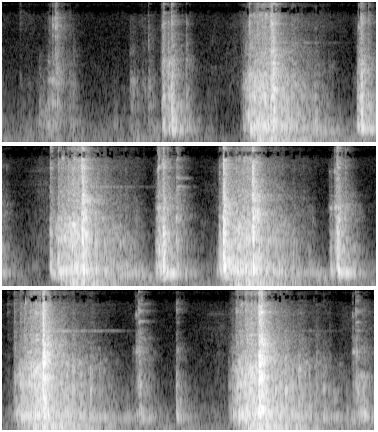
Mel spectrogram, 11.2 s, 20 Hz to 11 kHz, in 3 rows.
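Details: 1980s Honda 650 generator on a truly cold start with the choke on, before carburetor mixture adjustment: about ten quick recoil pulls with no catch or run; hard starting, likely fuel-related.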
